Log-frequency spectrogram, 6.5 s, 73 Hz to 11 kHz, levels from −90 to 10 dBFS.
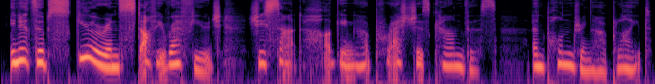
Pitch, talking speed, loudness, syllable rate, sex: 220 Hz, 145 wpm, -23 LUFS, 4.6 syllables/s, female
